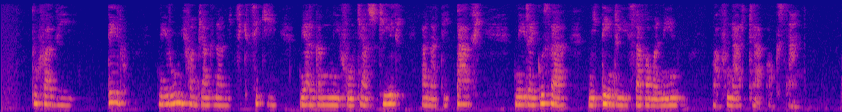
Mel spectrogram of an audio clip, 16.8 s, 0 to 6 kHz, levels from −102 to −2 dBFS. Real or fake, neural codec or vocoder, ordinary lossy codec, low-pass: real; none; MP3, 48 kbps; 5.4 kHz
